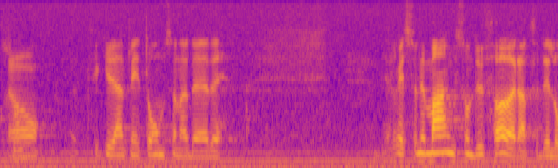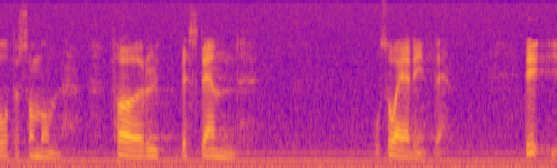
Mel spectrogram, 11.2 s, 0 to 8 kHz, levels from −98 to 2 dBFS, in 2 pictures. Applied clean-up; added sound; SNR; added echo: none; none; none; none.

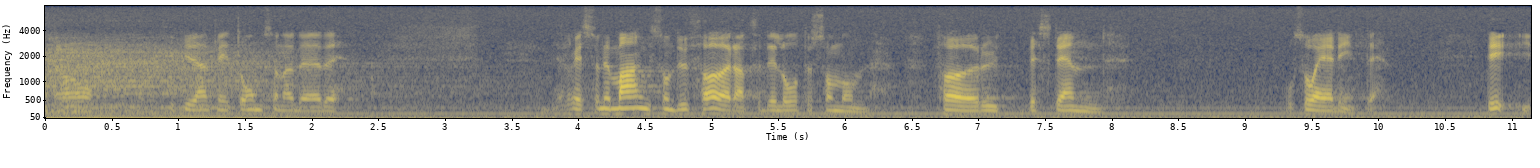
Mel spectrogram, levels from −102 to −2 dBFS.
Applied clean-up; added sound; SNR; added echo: none; Gong; 7 dB; none.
